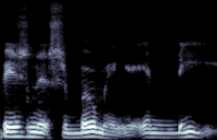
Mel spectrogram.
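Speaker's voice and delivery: put-on soft elderly gentleman character voice. Voicing a thin, older gentleman with a cane: older gentleman character voice. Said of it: "He goes".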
